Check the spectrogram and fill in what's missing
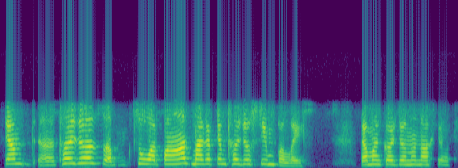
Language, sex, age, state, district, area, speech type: Kashmiri, female, 30-45, Jammu and Kashmir, Ganderbal, rural, conversation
